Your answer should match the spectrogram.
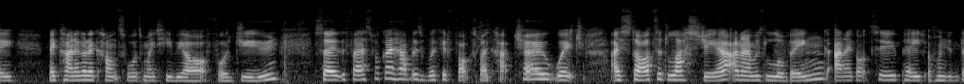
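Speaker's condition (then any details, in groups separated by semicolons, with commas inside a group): No condition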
